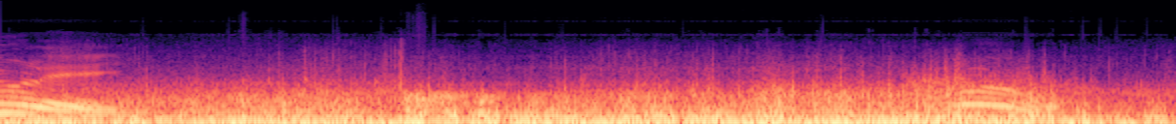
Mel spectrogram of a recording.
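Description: Strong coastal wind buffets the microphone as a loud, constant roar throughout, with brief whistling tones rising and falling near the start and end.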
